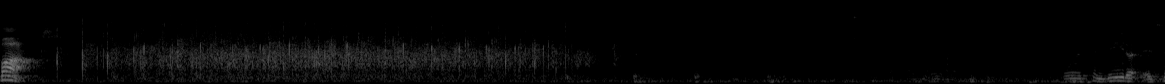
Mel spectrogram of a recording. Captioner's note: applause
